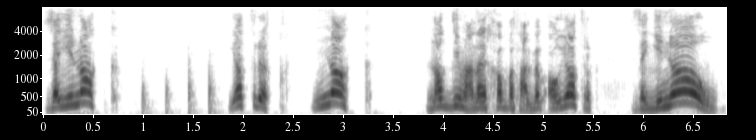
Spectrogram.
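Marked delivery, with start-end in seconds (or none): 2.7-3.1 "نوك" starting straight on N; higher, clear model "نوك" with no opening K; silent K. Shown as a demonstration. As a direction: say knock as "نوك", first K dropped. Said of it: "ال كي إن بتنطق إن".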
